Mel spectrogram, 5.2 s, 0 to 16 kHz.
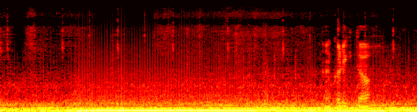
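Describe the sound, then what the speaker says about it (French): A Toyota Supra mk3 with a 3.0 turbo six-cylinder engine runs with a muffled, deep, steady rumble inside the car, and someone talks over it. "le bruit du 6 cylindres, feutré comme ça, il n'y a pas de ligne, il n'y a rien du tout, c'est vraiment son hein, non édulcoré"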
